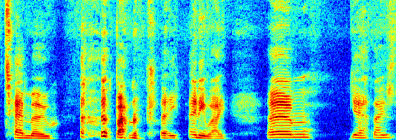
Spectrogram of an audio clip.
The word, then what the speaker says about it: Temu: I'd been calling it Teemu but they pronounce it temu like temper or temperature like e rather than e so it's temo apparently anyway um yeah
